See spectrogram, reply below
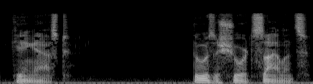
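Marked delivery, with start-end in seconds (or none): none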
